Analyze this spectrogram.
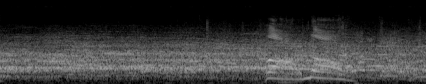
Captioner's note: crowd cheering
